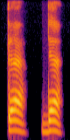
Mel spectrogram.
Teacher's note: di punggung ujung lidah nempel di Pangkal gigi seri atas atau di tempat tumbuhnya gigi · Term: huruf Dal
